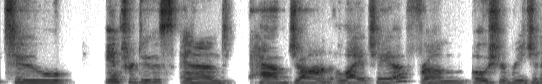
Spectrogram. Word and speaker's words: Olaechea: trish and excellent job on the last name pronunciation i appreciate that uh so everyone uh my name is john eliachea i am what's known as the compliance assistance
